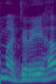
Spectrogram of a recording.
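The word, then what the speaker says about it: مجريها: Dan imalahnya adalah imalah kubra. Jadi bacanya E. Majreha. Jangan antum sebut majreha.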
